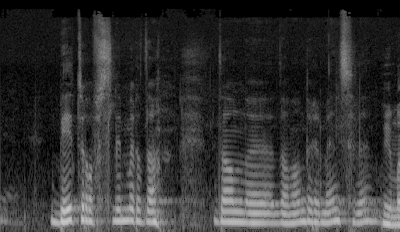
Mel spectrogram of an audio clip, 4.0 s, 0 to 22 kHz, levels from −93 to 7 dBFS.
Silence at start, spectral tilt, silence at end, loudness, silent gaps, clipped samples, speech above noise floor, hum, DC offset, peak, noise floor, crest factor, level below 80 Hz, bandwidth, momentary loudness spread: 0 s; -7 dB/octave; 0 s; -26 LUFS; none; under 0.1%; 25 dB; none; under 0.1%; -10 dBFS; -50 dBFS; 16 dB; -54 dBFS; 18.5 kHz; 7 LU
